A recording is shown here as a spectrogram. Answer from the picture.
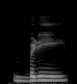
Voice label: "bri", Spanish

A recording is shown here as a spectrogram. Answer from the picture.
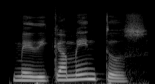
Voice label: "medicamentos", Spanish

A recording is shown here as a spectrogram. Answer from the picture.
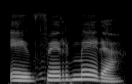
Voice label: "enfermera", Spanish

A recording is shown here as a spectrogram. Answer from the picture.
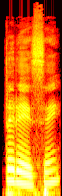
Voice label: "trece", Spanish

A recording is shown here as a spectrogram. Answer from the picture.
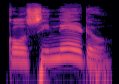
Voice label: "cocinero", Spanish

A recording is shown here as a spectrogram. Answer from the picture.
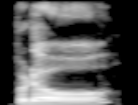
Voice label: "pro", Spanish syllable

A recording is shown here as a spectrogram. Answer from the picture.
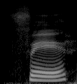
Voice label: "fer", Spanish syllable

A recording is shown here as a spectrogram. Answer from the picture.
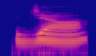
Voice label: "lla", Spanish syllable

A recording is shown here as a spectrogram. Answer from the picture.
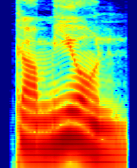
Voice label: "camion", Spanish

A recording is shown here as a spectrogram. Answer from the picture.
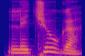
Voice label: "lechuga", Spanish

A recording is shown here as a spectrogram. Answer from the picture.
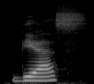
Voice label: "dias", Spanish syllable

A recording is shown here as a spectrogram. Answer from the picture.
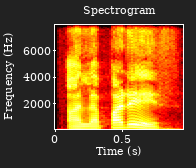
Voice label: "pared", Spanish

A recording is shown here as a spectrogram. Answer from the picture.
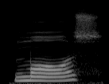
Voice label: "mos", Spanish syllable

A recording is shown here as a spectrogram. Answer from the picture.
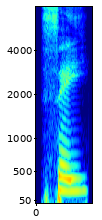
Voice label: "cei", Spanish

